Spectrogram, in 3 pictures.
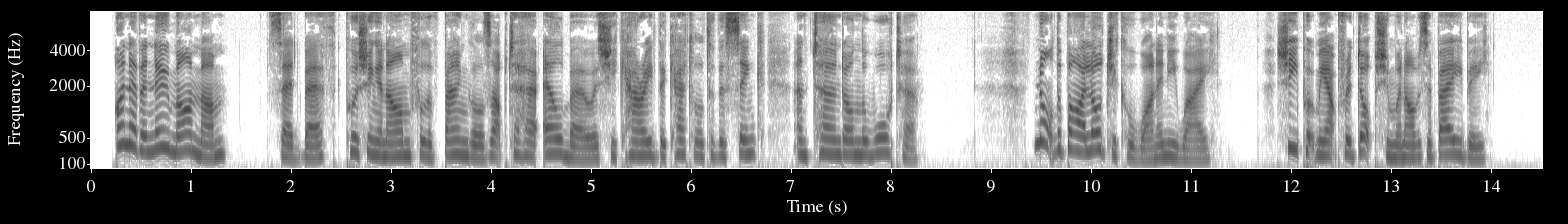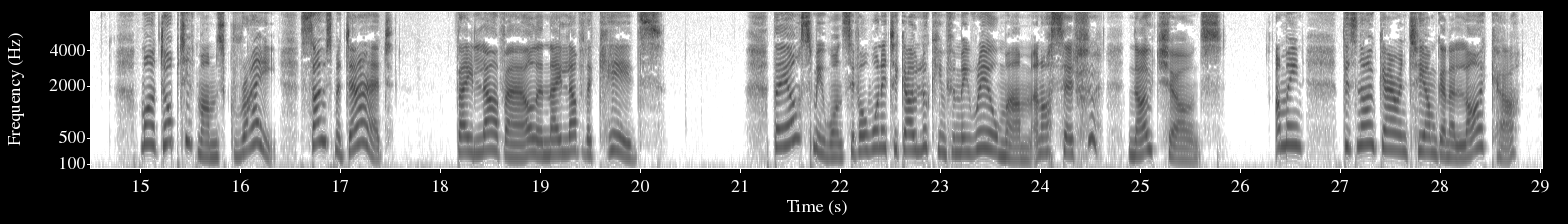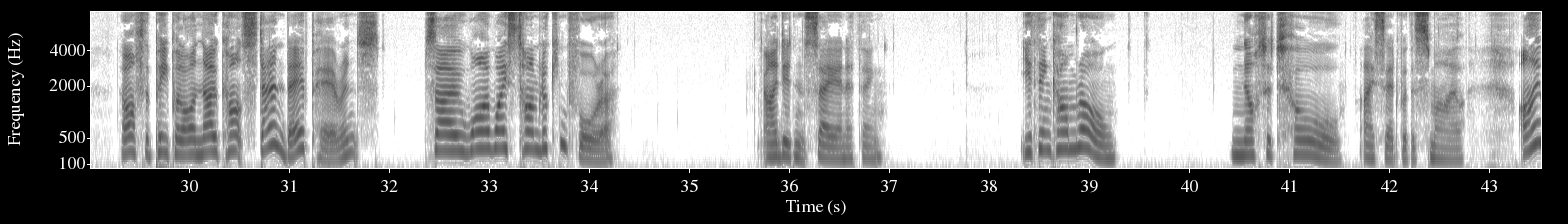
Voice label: Talking Book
